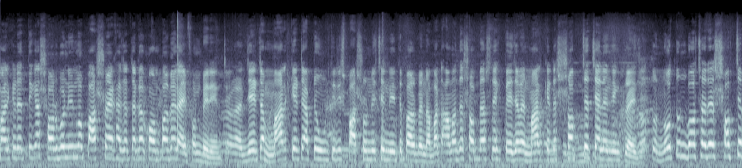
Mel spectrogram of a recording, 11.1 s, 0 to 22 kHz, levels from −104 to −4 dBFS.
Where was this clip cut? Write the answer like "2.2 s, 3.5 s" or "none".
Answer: 3.4 s, 9.7 s

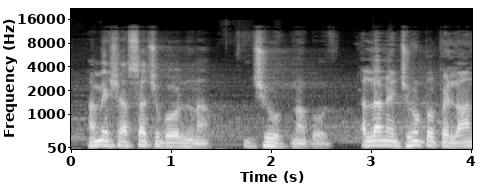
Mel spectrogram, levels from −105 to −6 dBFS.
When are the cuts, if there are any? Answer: 2.7 s

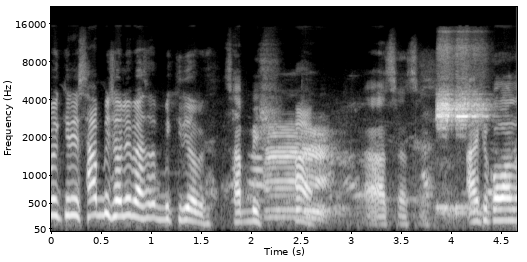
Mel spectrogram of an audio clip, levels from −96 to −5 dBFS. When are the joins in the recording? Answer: none

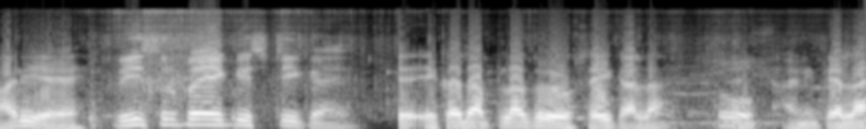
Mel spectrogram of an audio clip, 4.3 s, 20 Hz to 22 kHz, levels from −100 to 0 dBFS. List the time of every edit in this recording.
2.0 s

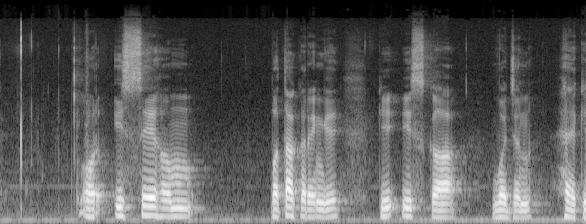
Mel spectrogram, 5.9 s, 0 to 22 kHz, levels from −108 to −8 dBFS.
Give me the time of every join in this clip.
none

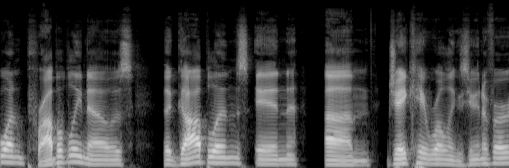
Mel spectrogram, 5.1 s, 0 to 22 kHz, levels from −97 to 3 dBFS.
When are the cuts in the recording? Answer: none

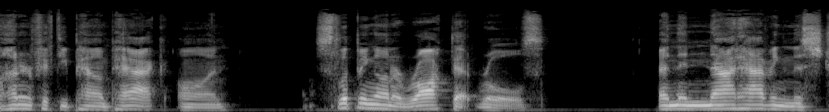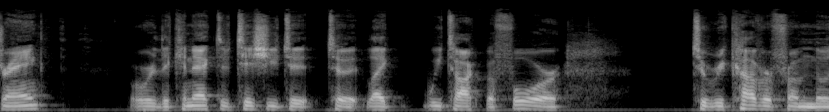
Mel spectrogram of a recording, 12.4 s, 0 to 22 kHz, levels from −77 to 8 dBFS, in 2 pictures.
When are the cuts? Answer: none

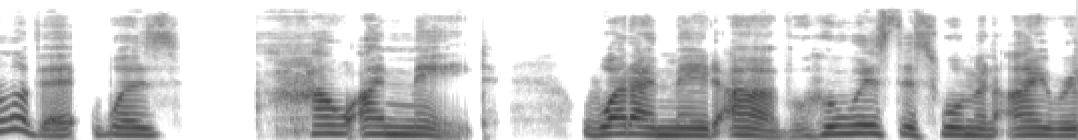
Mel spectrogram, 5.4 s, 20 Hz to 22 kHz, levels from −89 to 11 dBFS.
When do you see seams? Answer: none

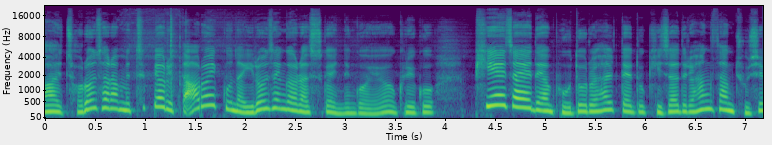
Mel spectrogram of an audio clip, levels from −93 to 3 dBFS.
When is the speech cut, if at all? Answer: none

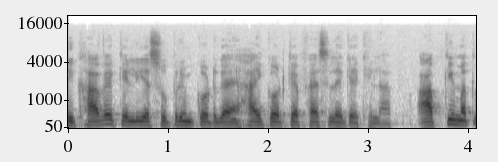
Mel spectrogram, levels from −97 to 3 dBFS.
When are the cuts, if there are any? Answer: none

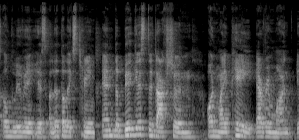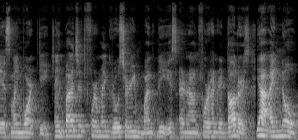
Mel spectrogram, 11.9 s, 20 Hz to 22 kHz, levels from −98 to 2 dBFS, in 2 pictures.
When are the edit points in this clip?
7.1 s, 11.0 s

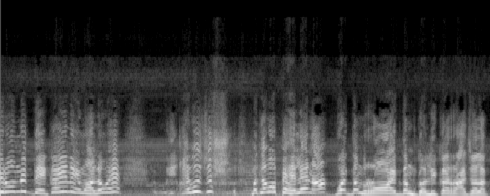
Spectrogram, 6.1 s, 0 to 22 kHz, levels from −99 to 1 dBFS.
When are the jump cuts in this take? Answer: none

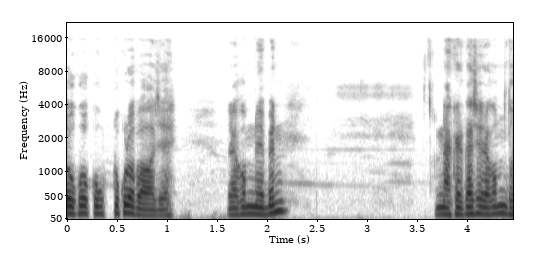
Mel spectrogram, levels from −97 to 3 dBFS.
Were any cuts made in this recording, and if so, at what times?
none

